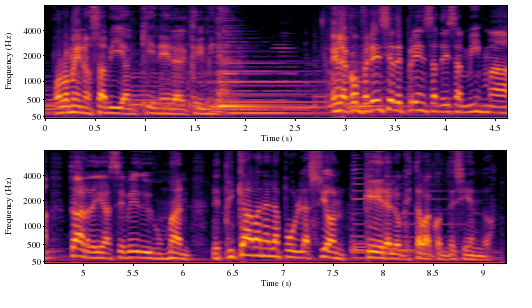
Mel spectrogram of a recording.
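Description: A man with an Argentine accent narrating improvised radio theatre. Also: on the high side.

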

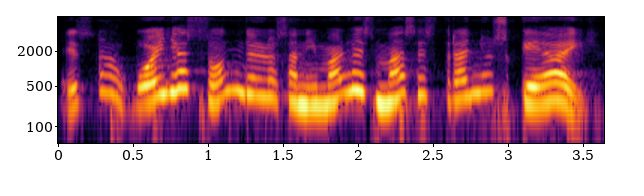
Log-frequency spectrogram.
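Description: A woman's voice: high-pitched, animated, measured pace, a little mellow. A woman voicing a gossipy, indignant hen in a children's radio play, complaining emphatically. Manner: emphatic, complaining, repeats words. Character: indignant, gossipy hens fussing about stolen eggs.

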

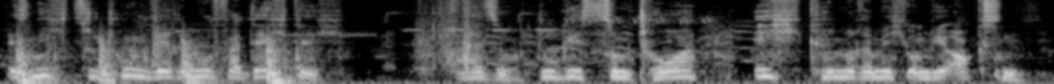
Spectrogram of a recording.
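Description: A man plays a tense, decisive young monk in a radio drama. His voice is high and snappish. He sounds a little away from the mic amid clear noise. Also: moderate pace, far from the mic, natural voice. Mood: tense, irritated. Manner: irritable, decisive. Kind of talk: German radio drama acting.

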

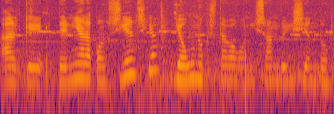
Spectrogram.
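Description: A female student improvising a spoken horror story as narration, halting as the phrases get repeated and corrected, with loud music under the voice. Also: a little high, flat delivery, poor audio. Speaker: student storyteller in a radio theatre workshop.

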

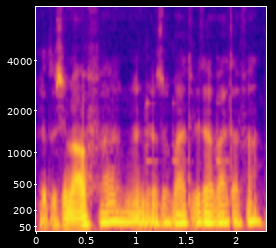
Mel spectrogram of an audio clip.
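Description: An actor playing a grim, sinister ship's captain in a 1950s radio drama, terse and commanding. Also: male voice, rumbling low, racing, vocal fry, dark tone, heavily acted. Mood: hushed, uneasy. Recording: 1950s radio recording, music underneath.

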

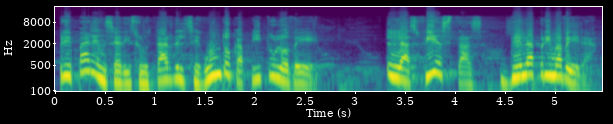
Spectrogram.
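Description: A Chilean woman narrates a scripted radio history programme. Her pitch is middling but moves in animated swings, over a faint music bed. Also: normal speed.

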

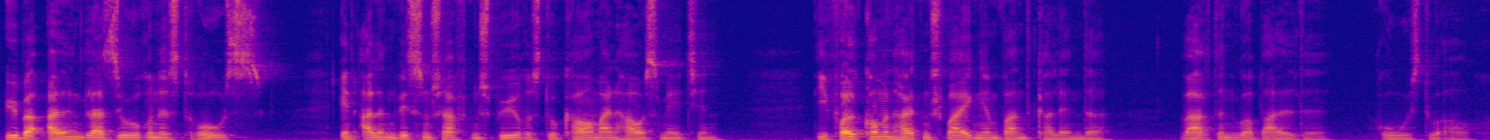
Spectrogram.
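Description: An actor playing an earnest computer memory unit in a German radio play, reciting formally with careful articulation. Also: male voice, on the low side, moderate pace, a little mellow, close to an everyday voice. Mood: solemn recital.

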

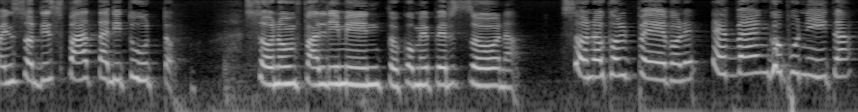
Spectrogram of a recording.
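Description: An actress playing a despairing, suicidal and self-loathing woman in an anguished, deliberate theatrical radio monologue. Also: very high voice, a bit bright, heavily acted. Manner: slow, deliberate, anguished delivery.

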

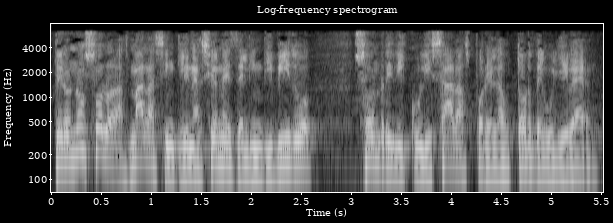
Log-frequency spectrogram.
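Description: A man with a mid-pitched voice reads a scripted literary introduction as a radio presenter. His delivery is formal and deliberate, in a slightly dull recording with faint music behind him. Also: husky.

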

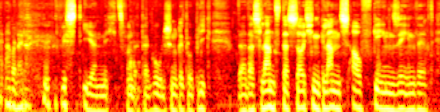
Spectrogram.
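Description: An actor playing a grandiloquent, self-important scientist from the far future in a German radio play, with florid, ceremonious delivery. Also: male voice, lowish voice, fairly even intonation, moderate pace, a bit bright, a little hiss or hum, lightly acted. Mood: boastful.

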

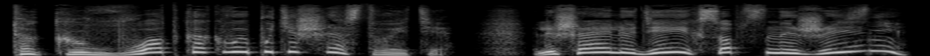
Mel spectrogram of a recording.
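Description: A woman voicing a sharp, stubborn teenage girl in an audiobook, emphatic and quick to argue or tease. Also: mid-range voice, animated, no room sound, studio quality, voice pushed up, lightly acted. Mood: indignant. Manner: emphatic, argumentative. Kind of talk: audiobook character voice.

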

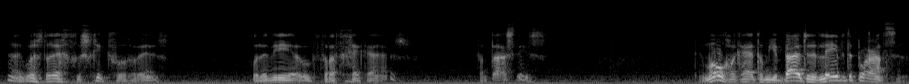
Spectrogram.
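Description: An actor playing a bitter, cynical old French doctor and writer in a radio play, rambling and scornful with muttered asides. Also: male voice, medium pitch, expressive, moderate pace, vocal fry, pauses often, slightly rough. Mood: wry, regretful. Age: older. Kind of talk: radio play monologue in interview form. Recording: muffled, noisy 1980 radio drama recording.

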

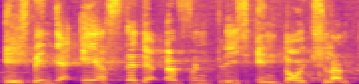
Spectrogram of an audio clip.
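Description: A man's voice: high-pitched, slow pace, gravelly, over loud music. A man speaking emphatically, repeating himself and throwing out rhetorical questions.

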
